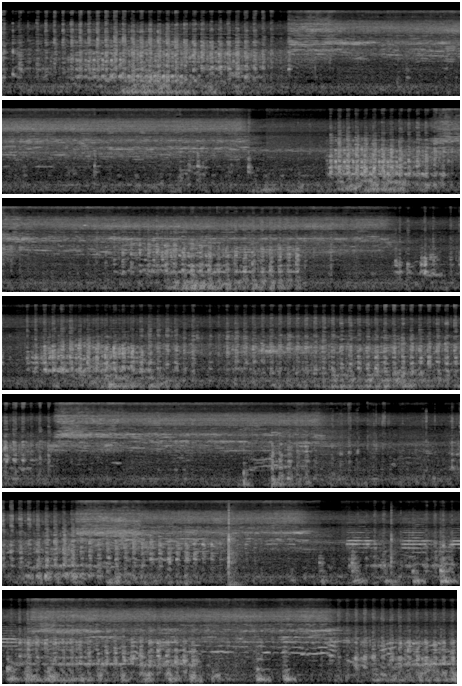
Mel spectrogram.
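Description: Power jigsaw ('chapaka') blade cutting through MDF board with a fast buzzing chatter. It stops and starts several times as the cut is steered around the pattern.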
